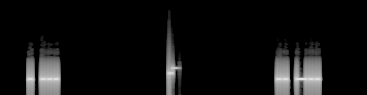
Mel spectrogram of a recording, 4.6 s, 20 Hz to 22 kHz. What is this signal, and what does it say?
Morse code, heard as a keyed tone, about 30 wpm, 700 Hz. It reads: ES ID
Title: Top Two Letter Combinations in Words 30wpm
